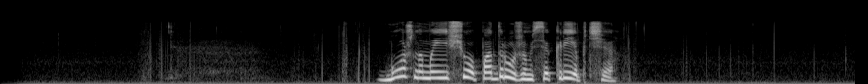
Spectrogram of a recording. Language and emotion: Russian, positive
